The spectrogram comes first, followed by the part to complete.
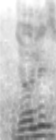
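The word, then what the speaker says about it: mjolis: इसमें am silent है, जोलिस बोला जाएगा बच्चों.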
